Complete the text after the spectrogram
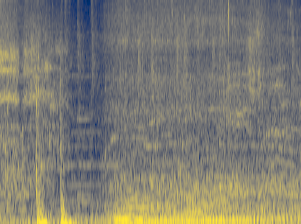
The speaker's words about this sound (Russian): Отец с напарником сели в машину и уехали.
